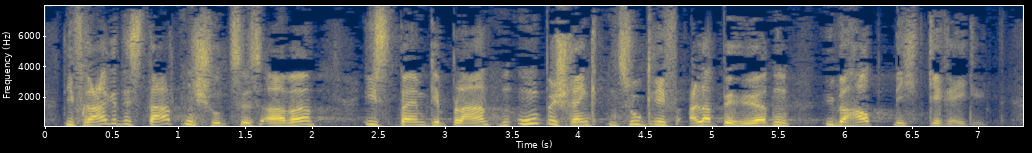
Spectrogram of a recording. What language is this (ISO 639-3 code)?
deu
